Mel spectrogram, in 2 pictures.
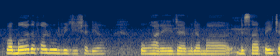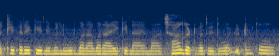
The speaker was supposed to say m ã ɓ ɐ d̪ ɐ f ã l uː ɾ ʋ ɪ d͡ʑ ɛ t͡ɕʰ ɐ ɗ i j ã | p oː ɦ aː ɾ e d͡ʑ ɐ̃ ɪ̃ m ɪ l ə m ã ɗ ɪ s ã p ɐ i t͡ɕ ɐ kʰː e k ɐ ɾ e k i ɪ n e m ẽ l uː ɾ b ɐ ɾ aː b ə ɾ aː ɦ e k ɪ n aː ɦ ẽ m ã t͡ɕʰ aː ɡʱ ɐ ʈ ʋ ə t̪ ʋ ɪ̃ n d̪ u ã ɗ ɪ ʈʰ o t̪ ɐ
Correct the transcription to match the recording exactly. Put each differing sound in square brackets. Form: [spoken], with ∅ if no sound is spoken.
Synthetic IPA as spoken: m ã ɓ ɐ d̪ ɐ f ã l uː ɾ ʋ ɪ d͡ʑ [i] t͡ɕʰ ɐ ɗ i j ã | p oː ɦ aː ɾ e d͡ʑ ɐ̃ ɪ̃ m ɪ l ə m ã ɗ ɪ s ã p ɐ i t͡ɕ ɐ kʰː e k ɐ ɾ e k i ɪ n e m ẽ l uː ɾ b ɐ ɾ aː b ə ɾ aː ɦ e k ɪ n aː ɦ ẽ m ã t͡ɕʰ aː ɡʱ ɐ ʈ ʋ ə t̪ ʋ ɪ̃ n d̪ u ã ɗ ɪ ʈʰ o t̪ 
